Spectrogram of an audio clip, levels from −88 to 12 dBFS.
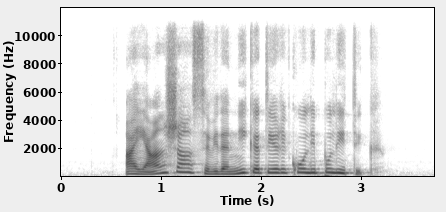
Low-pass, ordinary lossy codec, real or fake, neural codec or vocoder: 10.8 kHz; none; fake; codec, 24 kHz, 3.1 kbps, DualCodec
